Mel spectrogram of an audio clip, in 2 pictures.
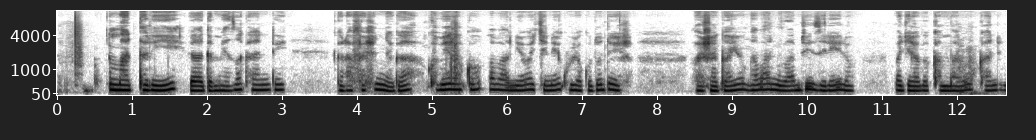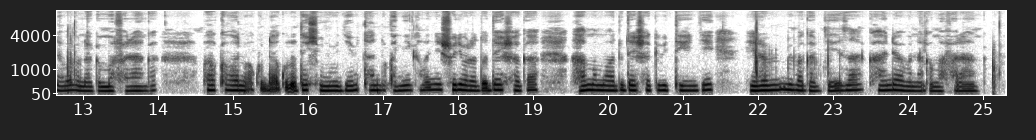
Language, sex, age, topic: Kinyarwanda, female, 18-24, finance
